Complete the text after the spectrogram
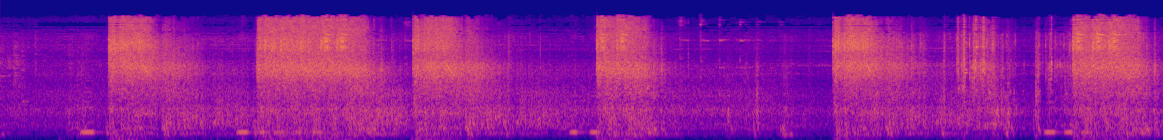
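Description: Gunfire crackles in loud bursts.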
